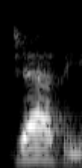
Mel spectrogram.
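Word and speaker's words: Jasi: Speaking of filming, can we get into Jazzy? Y'all be wanting to say Josie because it's spelled J A SI.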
